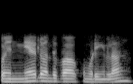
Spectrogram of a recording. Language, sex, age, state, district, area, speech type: Tamil, male, 18-30, Tamil Nadu, Viluppuram, urban, conversation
